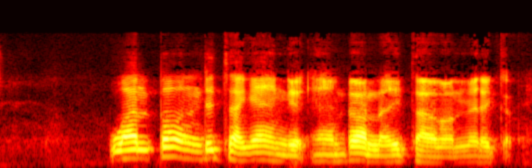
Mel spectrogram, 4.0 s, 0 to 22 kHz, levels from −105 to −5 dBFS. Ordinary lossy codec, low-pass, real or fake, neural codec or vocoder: MP3, 64 kbps; 10.8 kHz; fake; codec, 24 kHz, 1 kbps, SNAC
